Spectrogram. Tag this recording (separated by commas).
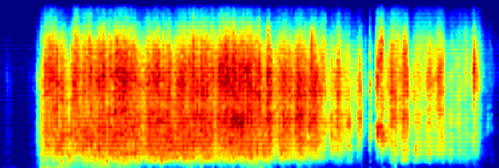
Crumpling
